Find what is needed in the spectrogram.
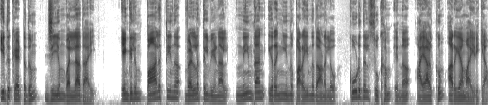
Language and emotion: Malayalam, neutral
